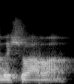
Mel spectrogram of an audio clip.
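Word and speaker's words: Wisława: poet post-war polish poet vishlava shrimbolska it's a little difficult to uh you know pronounce our names maybe to our indian ice towns but normally i've heard people call her vishwawa she is also a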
